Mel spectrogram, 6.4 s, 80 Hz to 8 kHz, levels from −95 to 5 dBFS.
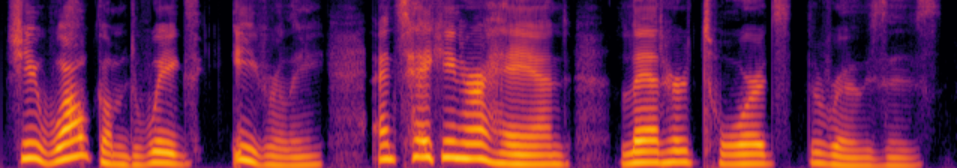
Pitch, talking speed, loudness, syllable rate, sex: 185 Hz, 120 wpm, -17 LUFS, 3.8 syllables/s, female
